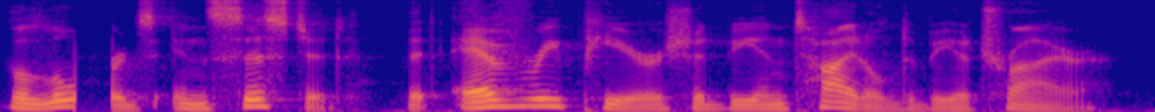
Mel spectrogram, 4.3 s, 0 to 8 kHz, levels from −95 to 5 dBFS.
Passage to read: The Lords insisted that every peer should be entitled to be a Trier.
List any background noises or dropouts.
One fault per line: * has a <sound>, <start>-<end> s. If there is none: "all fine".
* has a dropout, 0.3-0.4 s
